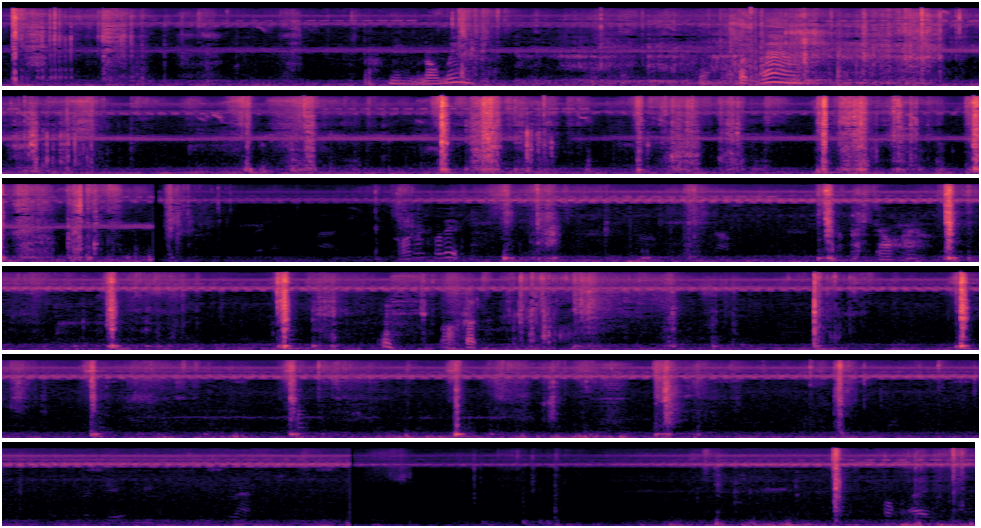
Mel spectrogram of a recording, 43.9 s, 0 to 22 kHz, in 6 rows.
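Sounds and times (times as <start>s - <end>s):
digging tool chopping dry mud: 10.6s - 16.0s, 20.7s - 23.4s, 24.0s - 24.7s, 28.0s - 28.4s, 29.0s - 30.5s, 31.4s - 32.0s, 32.6s - 34.6s.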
